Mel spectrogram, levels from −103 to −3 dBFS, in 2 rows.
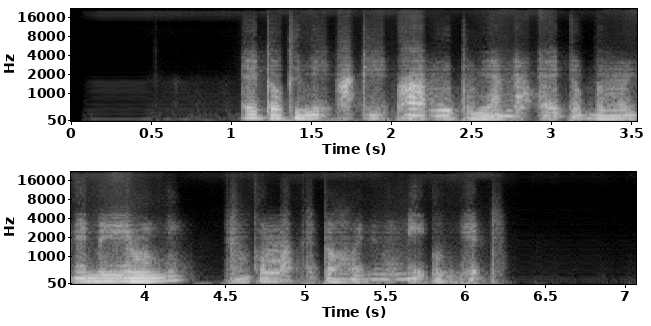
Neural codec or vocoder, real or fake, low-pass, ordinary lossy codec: codec, 44.1 kHz, 0.9 kbps, DAC; fake; none; none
